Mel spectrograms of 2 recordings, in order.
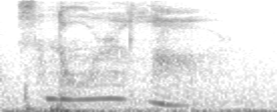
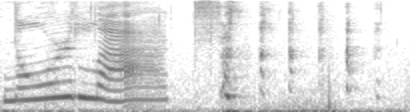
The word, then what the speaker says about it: Snorlax: Snorla. Wait, what do you call that? Snorlar? Is that how you say it? Snore. See, I don't even know how to say their names. Snorlax.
